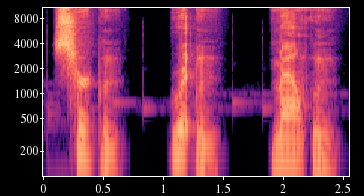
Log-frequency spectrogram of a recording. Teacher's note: 美式英语，也就是美音中的▁certain▁written▁mountain▁结尾的那个音就是喉塞音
